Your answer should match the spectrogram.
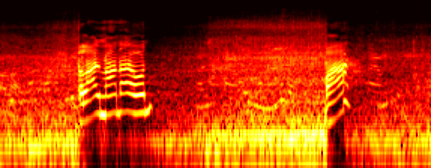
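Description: Engine of a nearby road vehicle running, growing louder for over a second and then cutting off suddenly, with short bursts of talk around it.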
